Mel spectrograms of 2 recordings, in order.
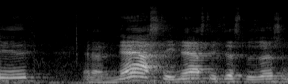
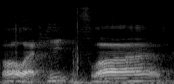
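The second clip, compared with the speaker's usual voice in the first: usual speaking voice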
